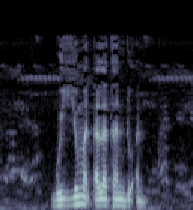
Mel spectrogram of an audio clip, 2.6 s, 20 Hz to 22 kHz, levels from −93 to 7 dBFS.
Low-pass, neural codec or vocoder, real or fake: 10.8 kHz; none; real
